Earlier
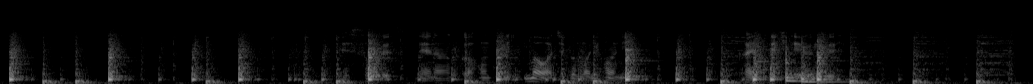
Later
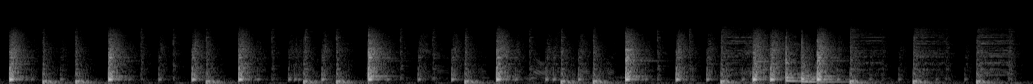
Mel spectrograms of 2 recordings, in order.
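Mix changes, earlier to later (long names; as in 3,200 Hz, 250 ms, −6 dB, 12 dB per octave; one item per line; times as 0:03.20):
speech −10.0 dB
background +9.0 dB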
